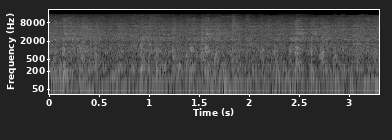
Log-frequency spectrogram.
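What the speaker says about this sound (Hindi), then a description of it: "यहाँ पर एक और लोकल ट्रेन CR की हमें क्रॉस कर रही" A Central Railway local train on the Titwala–CSMT line passes in a PC train simulator game, a steady loud rumble with rapid clickety-clack of wheels over rail joints, alone without talk.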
